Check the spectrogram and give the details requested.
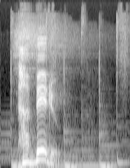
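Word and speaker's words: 食べる: Taberu.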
